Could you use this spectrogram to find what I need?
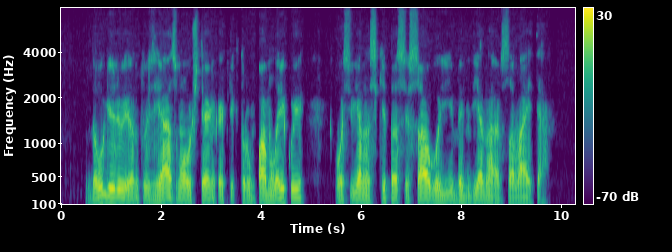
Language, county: Lithuanian, Marijampolė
